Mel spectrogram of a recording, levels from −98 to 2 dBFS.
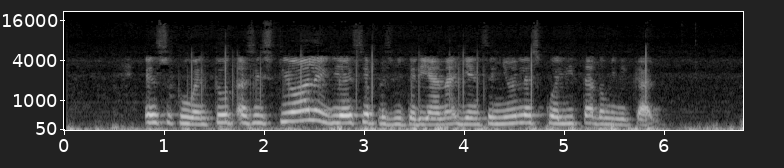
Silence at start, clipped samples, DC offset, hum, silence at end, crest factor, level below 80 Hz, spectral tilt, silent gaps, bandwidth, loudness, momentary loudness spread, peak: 0.05 s; under 0.1%; under 0.1%; none; 0 s; 18 dB; -40 dBFS; -7.5 dB/octave; none; 11.5 kHz; -29 LUFS; 13 LU; -12 dBFS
